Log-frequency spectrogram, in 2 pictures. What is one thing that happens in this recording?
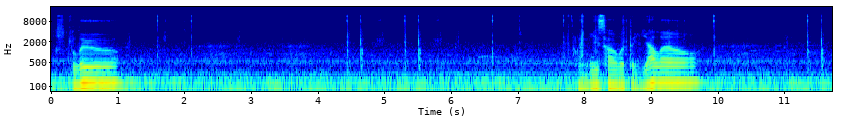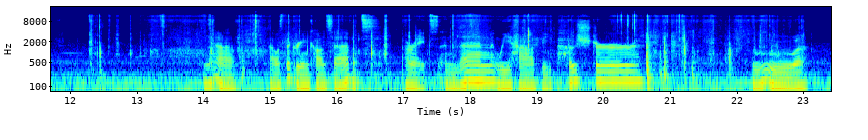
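Paper pages rustle as they are turned one by one.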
